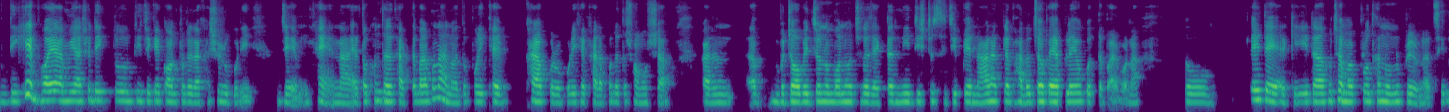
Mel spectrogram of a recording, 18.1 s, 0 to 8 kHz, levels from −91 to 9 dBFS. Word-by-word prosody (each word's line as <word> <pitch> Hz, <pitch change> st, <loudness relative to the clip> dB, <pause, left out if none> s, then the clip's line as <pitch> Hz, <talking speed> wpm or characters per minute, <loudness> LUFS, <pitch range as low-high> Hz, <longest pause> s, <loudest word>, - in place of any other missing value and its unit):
দেখে 195 Hz, -, +5 dB
ভয়ে 210 Hz, 0 st, +7 dB
আমি 200 Hz, +1 st, -1 dB
আসলে 210 Hz, +1 st, -5 dB
একটু 210 Hz, 0 st, -11 dB, 0.2 s
নিজেকে 195 Hz, -1 st, -4 dB
কন্ট্রোল 185 Hz, -1 st, -2 dB
এ -, -, -1 dB
রাখা 175 Hz, +2 st, -7 dB
শুরু 190 Hz, -2 st, -4 dB
করি। 170 Hz, -, -8 dB, 0.5 s
যে 175 Hz, -, -1 dB, 0.3 s
হ্যাঁ, 190 Hz, -5 st, 0 dB
না 165 Hz, -, -2 dB, 0.2 s
এতক্ষণ 190 Hz, +4 st, -4 dB
ধরে 190 Hz, -1 st, +5 dB
থাকতে 175 Hz, +2 st, -2 dB
পারব 190 Hz, 0 st, +2 dB
না। -, -, +2 dB
নয়তো 170 Hz, +1 st, -6 dB
পরীক্ষায় 185 Hz, -1 st, +1 dB, 0.3 s
খারাপ 190 Hz, -1 st, +5 dB
করব। 175 Hz, -2 st, -3 dB
পরীক্ষায় 180 Hz, 0 st, -4 dB
খারাপ 165 Hz, -2 st, -1 dB
হলে 185 Hz, -1 st, -5 dB
তো -, -, -9 dB
সমস্যা। 175 Hz, -1 st, -6 dB, 0.5 s
কারণ 175 Hz, 0 st, 0 dB, 0.4 s
আব 180 Hz, +1 st, -6 dB
জবের 185 Hz, -1 st, +7 dB
জন্য 190 Hz, 0 st, +2 dB
মনে 185 Hz, +1 st, +2 dB
হচ্ছিল 185 Hz, 0 st, -2 dB
যে, 175 Hz, -, +1 dB
একটা 185 Hz, +2 st, +1 dB
নির্দিষ্ট 185 Hz, 0 st, -3 dB, 0.2 s
সিজিপিএ 185 Hz, 0 st, -2 dB
না 170 Hz, -, 0 dB
রাখলে 195 Hz, 0 st, +2 dB
ভালো 180 Hz, -1 st, +1 dB
জবে 195 Hz, 0 st, +8 dB
এপ্লাই 190 Hz, +1 st, +1 dB
ও -, -, -5 dB
করতে 185 Hz, 0 st, -5 dB
পারব -, -, -5 dB
না। -, -, -7 dB, 0.6 s
তো 185 Hz, -, -3 dB, 0.9 s
এটাই 220 Hz, -4 st, +5 dB
আরকি। 175 Hz, 0 st, -7 dB
এটা 185 Hz, 0 st, +2 dB
হচ্ছে 205 Hz, +2 st, -4 dB
আমার 185 Hz, 0 st, +3 dB
প্রধান 195 Hz, 0 st, -1 dB
অনুপ্রেরণা 185 Hz, -3 st, -2 dB
ছিল। 185 Hz, +1 st, -9 dB
185 Hz, 185 wpm, -25 LUFS, 180-195 Hz, 0.9 s, জবে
